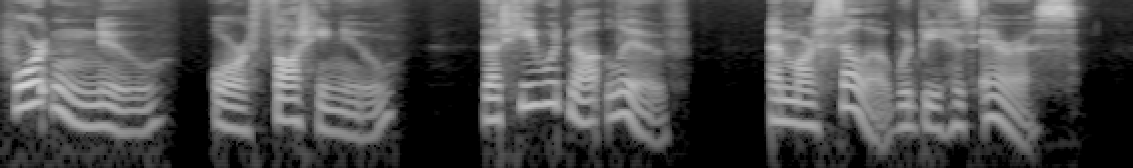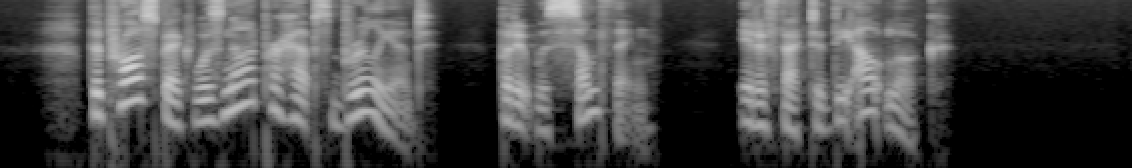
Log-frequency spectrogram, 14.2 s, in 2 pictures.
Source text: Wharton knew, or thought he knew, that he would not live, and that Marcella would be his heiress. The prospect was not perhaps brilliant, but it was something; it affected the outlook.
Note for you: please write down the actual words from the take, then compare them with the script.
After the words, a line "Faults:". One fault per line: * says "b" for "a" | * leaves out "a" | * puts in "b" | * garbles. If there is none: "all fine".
Wharton knew, or thought he knew, that he would not live, and Marcella would be his heiress. The prospect was not perhaps brilliant, but it was something; it affected the outlook.
Faults:
* leaves out "that"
